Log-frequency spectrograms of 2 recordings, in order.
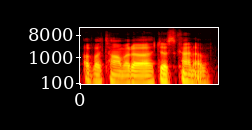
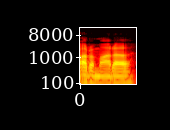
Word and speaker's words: Automata: it wouldn't have reached the highs of Automata, or Automata. I'm going to pronounce it both ways interchangeably.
